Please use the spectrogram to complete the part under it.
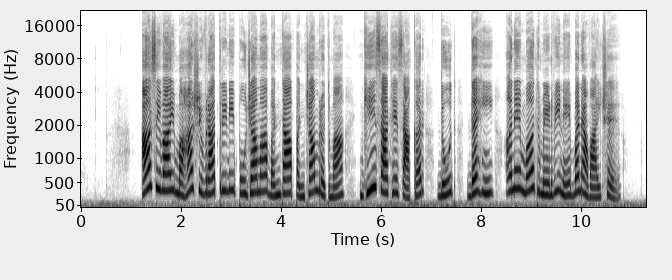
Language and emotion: Gujarati, neutral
